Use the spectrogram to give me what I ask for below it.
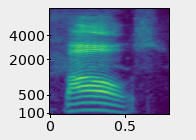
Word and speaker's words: Vols: And that is spelled, for those of you keeping up at home, that is spelled V-A-W-L-S, the Vols. Vols.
